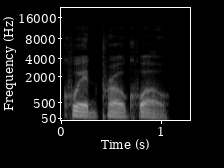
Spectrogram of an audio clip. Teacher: And if you're saying it together, the stress is kind of on that first word and that last word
